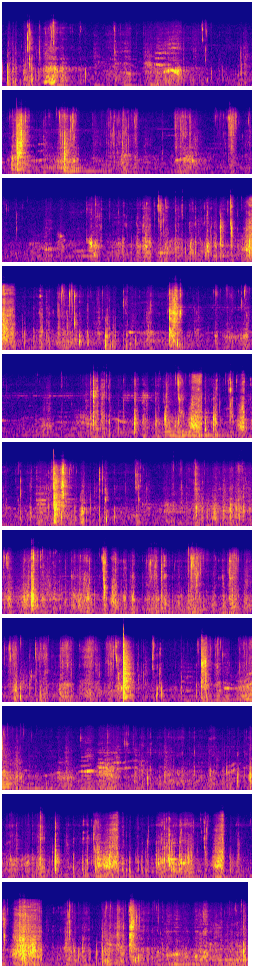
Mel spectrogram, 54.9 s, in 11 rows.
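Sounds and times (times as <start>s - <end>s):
wet chewing and mouth smacks: 0.1s - 1.8s, 5.2s - 10.5s, 21.6s - 38.3s, 38.9s - 40.2s, 42.8s - 54.9s.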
